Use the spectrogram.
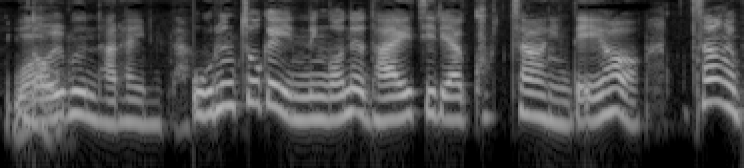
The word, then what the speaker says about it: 나이지리아: 영국령이었으니까 이제 영어식으로 해서 나이지리아 이렇게 발음을 합니다.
